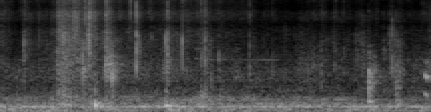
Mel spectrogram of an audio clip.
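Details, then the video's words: Backyard hens at sunrise, clucking softly in short, irregular notes against a steady low hum and scattered clicks and rustles. "Backyard Chickens Morning Sunrise Long Video Sounds Noises Hens Clucking Roosters Crowing!"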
